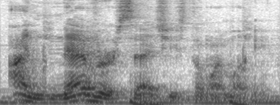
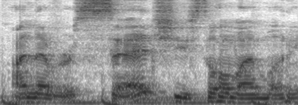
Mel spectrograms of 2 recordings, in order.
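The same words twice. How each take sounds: First: The emphasis falls on the word 'never'. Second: The emphasis falls on the word 'said'.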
